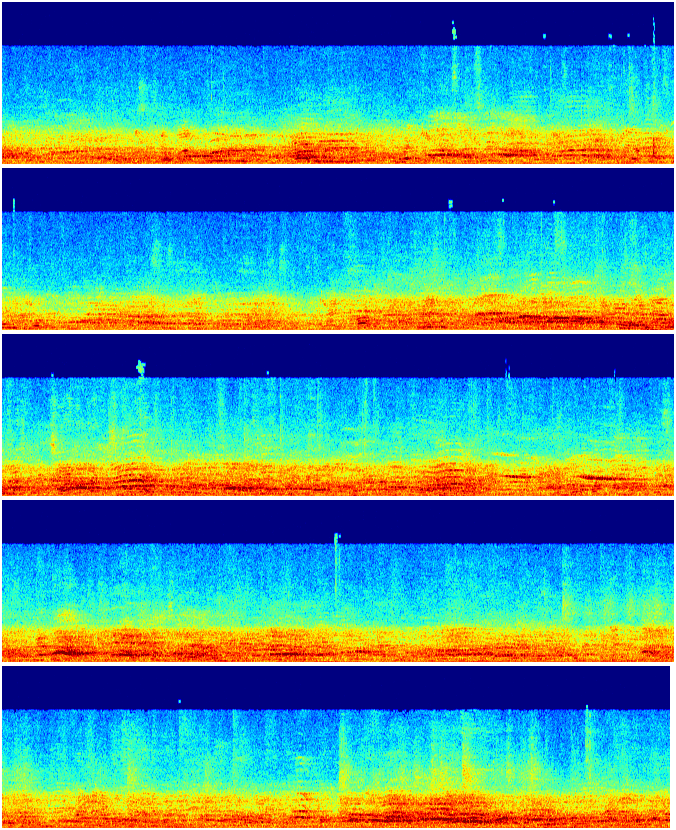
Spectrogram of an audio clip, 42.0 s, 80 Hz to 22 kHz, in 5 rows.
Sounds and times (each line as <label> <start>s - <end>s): kids enjoy their free time on the school's playground 0.0s - 41.9s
